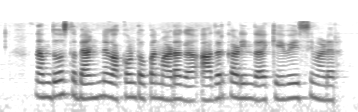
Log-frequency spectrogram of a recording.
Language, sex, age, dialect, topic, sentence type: Kannada, female, 18-24, Northeastern, banking, statement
